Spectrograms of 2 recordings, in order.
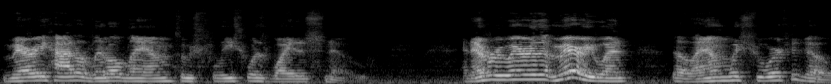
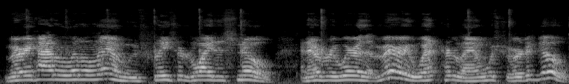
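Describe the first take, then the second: First: It is said at a normal pace. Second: It is said at a faster pace.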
